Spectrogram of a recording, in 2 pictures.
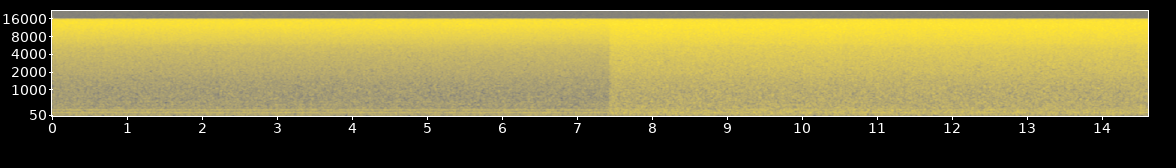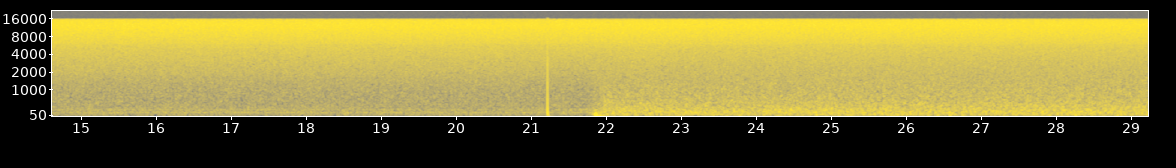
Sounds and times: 0.0s noise of my Sony recorder 29.2s
0.0s noise of so called white tape 29.2s
7.4s noise of clean tape 29.2s

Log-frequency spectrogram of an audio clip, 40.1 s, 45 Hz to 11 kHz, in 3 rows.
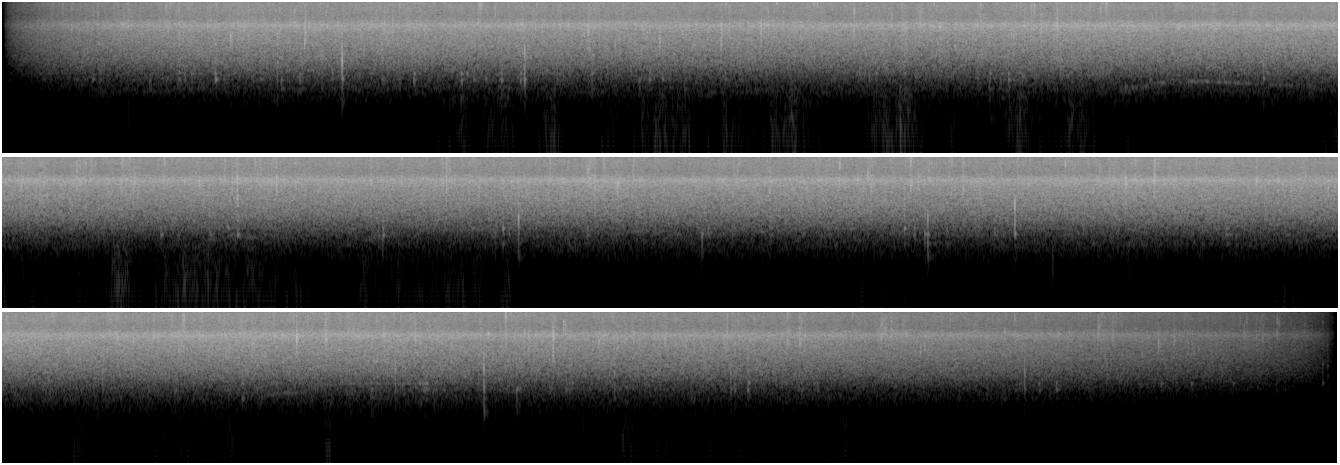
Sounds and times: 0.0s RAIN 40.0s

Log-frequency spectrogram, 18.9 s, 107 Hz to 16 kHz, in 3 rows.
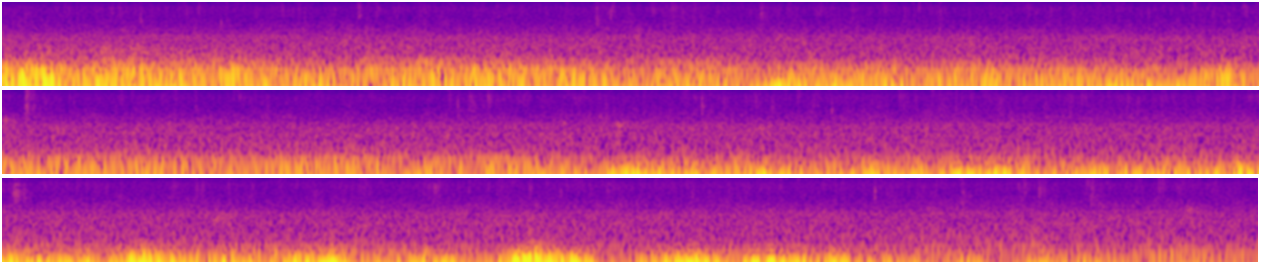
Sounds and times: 0.0s nice rolling thunder 6.3s
0.0s rain 18.8s

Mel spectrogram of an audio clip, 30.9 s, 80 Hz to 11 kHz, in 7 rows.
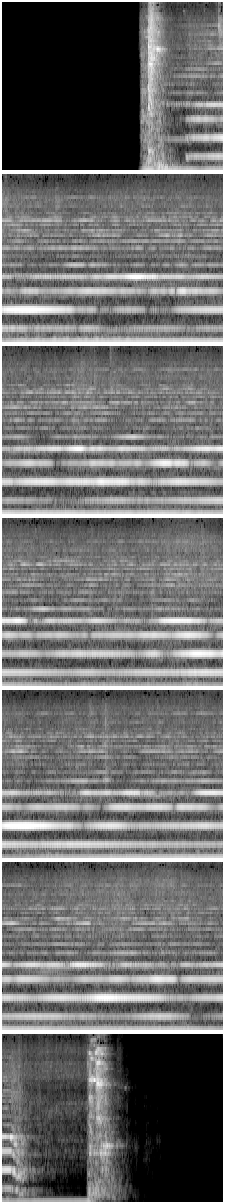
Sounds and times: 2.8s industrial elevator 29.4s

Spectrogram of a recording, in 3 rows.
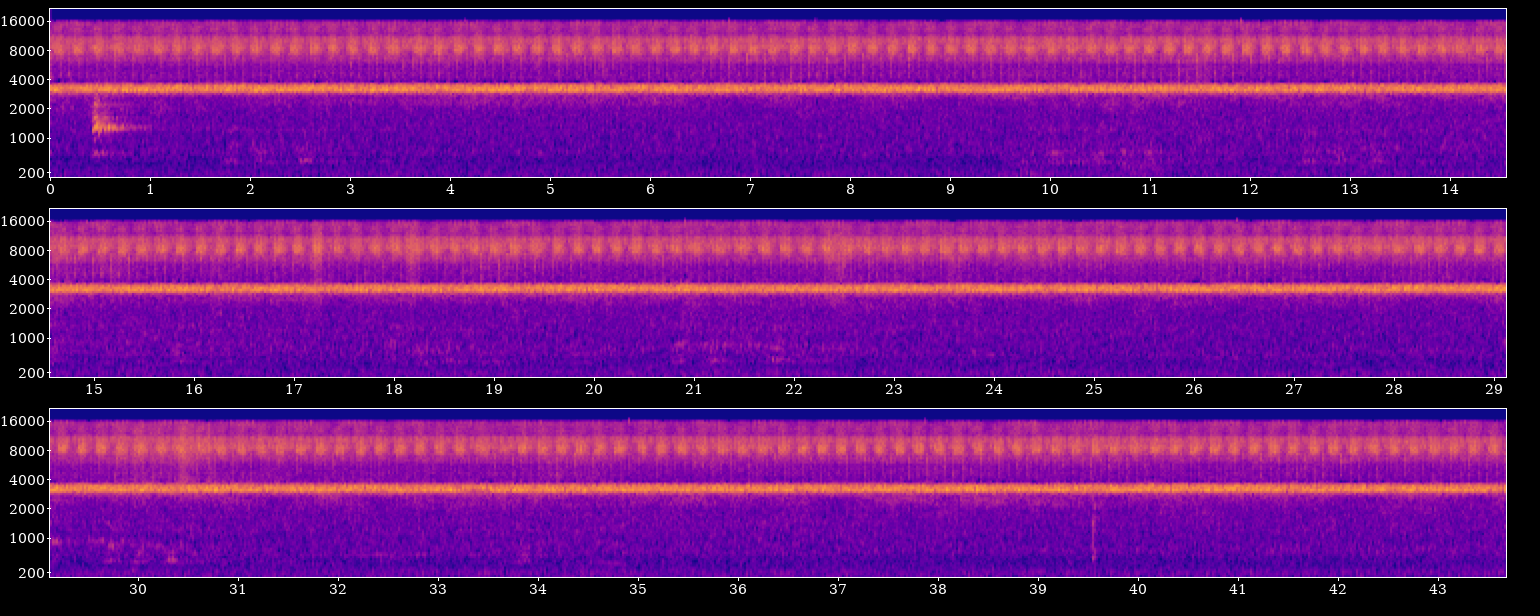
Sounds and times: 0.0s crickets chirping 43.6s
0.3s frogs croaking 1.3s
0.4s distant dog barkings 3.6s
9.6s distant dog barkings 11.7s
12.3s distant dog barkings 24.1s
28.9s distant dog barkings 31.2s
33.6s distant dog barkings 35.0s

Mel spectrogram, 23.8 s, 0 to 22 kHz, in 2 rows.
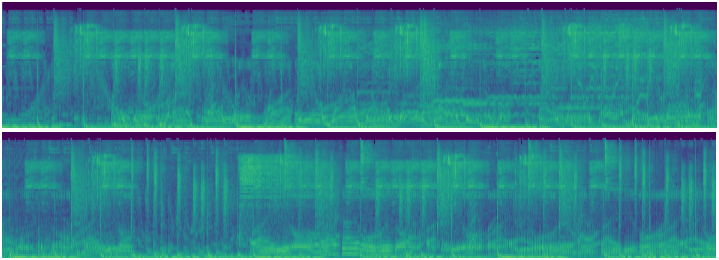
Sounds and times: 0.0s Bass 23.8s
0.0s Drums 23.8s
0.0s Robot Voice 23.8s
0.0s Synth 23.8s

